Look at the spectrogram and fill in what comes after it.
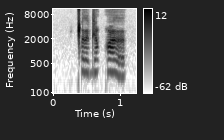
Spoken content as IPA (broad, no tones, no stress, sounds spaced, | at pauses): ǁ əː d i qʷ əː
